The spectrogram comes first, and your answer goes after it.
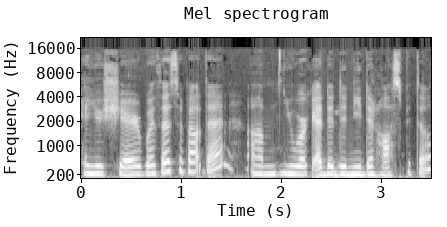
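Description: At a moderate pace, a woman uses a normal speaking voice pitched fairly high. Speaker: radio host. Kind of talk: scripted narration. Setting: studio.

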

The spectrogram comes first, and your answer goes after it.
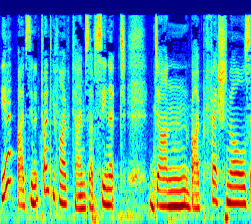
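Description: In a Scottish accent, a woman speaks at a fairly slow pace. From Scotland. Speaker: theatre director. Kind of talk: interview.

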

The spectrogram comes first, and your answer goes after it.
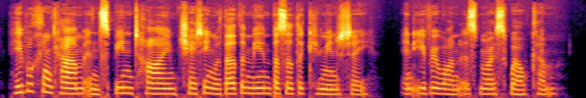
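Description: A woman with a New Zealand accent speaks at a fairly quick pace, with a medium pitch and fairly even intonation. The recording is very clean, with a silent background and a dry, close sound with no echo. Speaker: library team leader. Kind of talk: prepared talk.

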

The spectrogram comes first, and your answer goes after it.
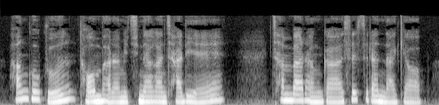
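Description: A woman's calm, dark, mellow voice, fairly low in pitch, at a very slow pace. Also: quiet background. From South Korea. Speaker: radio DJ. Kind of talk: radio presenting. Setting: studio.

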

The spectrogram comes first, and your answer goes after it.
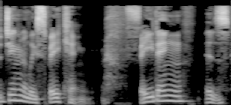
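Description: A man speaks very slowly with a New Zealand accent, his somewhat breathy voice swinging very widely in pitch. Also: quiet background. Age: 30s. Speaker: podcast host. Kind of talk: personal reflective monologue.

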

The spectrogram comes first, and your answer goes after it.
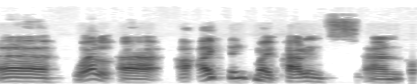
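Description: Very wide pitch swings mark a man's fairly high voice. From Afghanistan, raised in refugee camp in Pakistan. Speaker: psychology researcher. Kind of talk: radio interview. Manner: halting, many fillers.

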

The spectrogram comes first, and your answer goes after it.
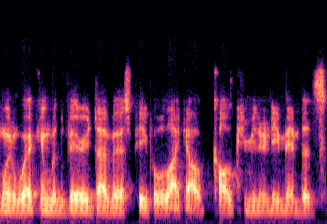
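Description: A man talks with a New Zealand accent. His pace is very fast. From Chile, raised in New Zealand. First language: Spanish. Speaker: youth mentor and cultural bridging facilitator. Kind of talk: radio interview. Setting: video call.

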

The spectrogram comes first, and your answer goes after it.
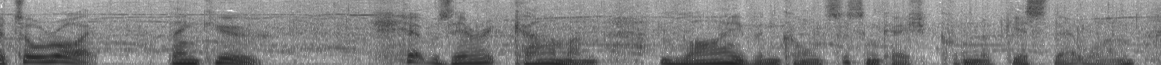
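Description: A man with a New Zealand accent at medium pitch, relaxed and warm in tone, with very wide pitch swings, a moderate pace, long, frequent pauses and noticeable background noise. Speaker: radio host. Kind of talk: radio DJ patter between songs. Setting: radio studio. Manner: chatty, rambling, quirky and playful, with hesitations and self-amused asides; relaxed, conversational and jokey, with a warm, whimsical tone.

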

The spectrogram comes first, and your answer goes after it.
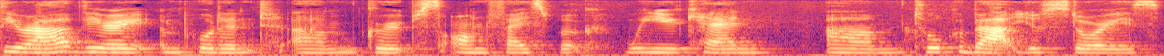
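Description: In a New Zealand accent, a woman speaks at a moderate pace and medium pitch with monotone, flat intonation. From Taranaki, New Zealand. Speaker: guest. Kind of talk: casual radio interview. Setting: studio.

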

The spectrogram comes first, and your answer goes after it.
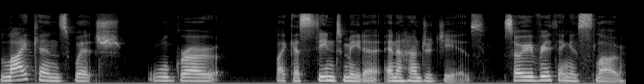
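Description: At a fairly slow pace, a woman talks with a New Zealand accent. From New Zealand, Raglan. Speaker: PhD student and scientist. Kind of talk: interview.

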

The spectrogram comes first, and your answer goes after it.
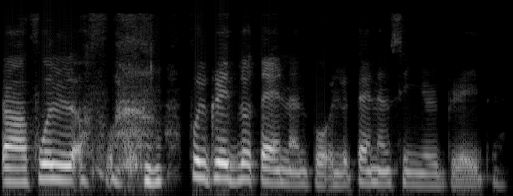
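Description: Moderately paced with ordinary pitch variation, this is an ordinary speaking voice. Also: woman. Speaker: data manager at a research agency. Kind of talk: interview.

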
